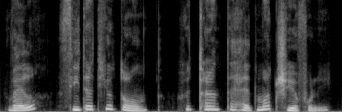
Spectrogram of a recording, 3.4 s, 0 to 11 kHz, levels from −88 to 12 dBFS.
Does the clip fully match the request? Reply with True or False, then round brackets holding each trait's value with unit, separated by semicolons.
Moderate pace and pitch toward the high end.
True (175 wpm; 255 Hz)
